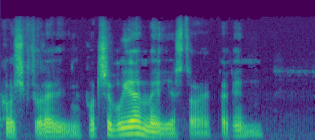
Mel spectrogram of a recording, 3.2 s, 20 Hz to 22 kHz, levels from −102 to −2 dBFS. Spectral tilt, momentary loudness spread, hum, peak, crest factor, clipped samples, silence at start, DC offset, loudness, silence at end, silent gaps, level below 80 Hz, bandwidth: -4 dB/octave; 14 LU; none; -6 dBFS; 18 dB; under 0.1%; 0 s; under 0.1%; -24 LUFS; 0.55 s; none; -62 dBFS; 14.5 kHz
